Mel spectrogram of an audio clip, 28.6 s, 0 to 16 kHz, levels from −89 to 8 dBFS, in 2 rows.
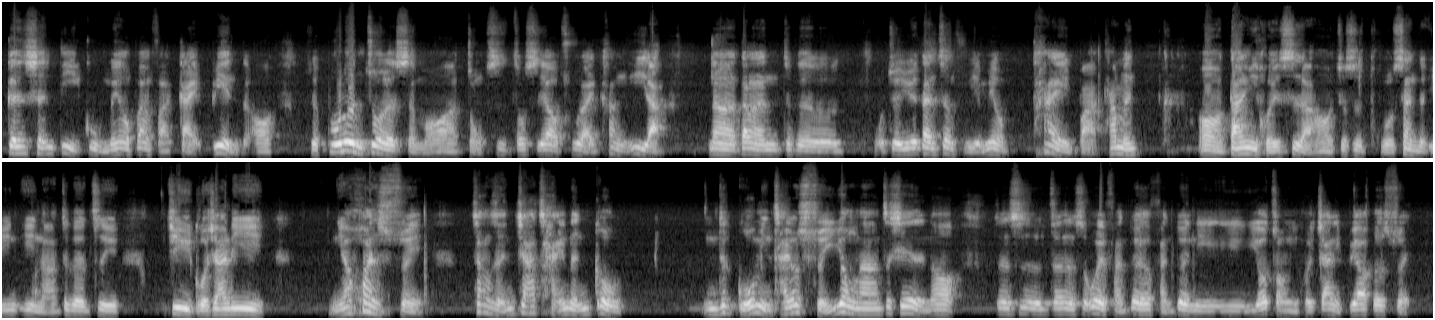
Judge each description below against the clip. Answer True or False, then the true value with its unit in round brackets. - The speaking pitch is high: False (120 Hz)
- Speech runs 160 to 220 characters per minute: False (255 characters per minute)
